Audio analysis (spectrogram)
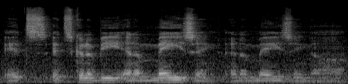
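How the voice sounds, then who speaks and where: Deep-voiced man in an interview. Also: steady tone, normal speed. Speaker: comic book artist. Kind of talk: documentary interview answers. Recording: faint background noise.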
